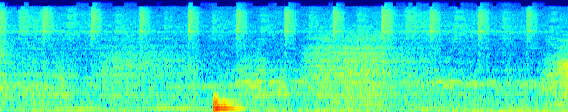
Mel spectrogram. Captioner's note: tapping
